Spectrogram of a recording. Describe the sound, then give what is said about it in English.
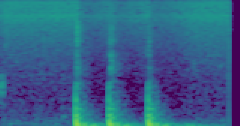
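Three firm knocks on the thin wooden door of a house in steady succession, resonant, each a low thud with a short decay, followed by silence. “why wasn't Summer answering the door? Could she still be asleep and not hearing me?”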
